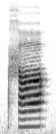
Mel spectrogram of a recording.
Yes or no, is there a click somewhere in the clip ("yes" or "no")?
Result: no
